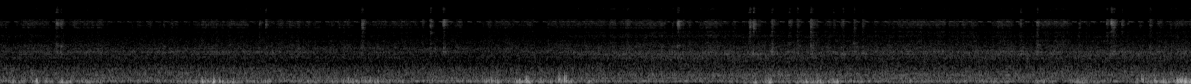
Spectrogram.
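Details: Continuous engine or fan hum with scattered light rustles and taps; no animal calls stand out.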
